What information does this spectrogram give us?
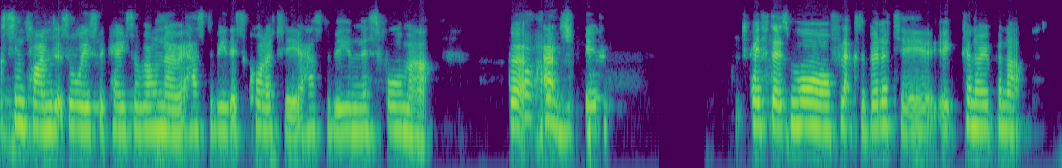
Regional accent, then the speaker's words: London, United Kingdom; But I went to a university that was in my hometown, so...

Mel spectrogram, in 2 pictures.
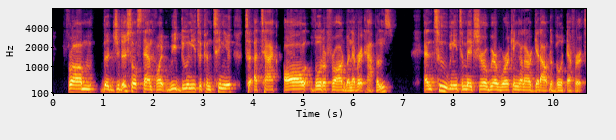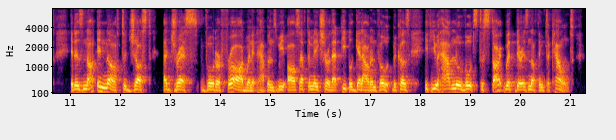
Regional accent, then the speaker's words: Jamaica; now in United States; This is a land of opportunity. I came from Jamaica and I hit the ground running.

